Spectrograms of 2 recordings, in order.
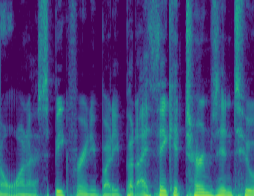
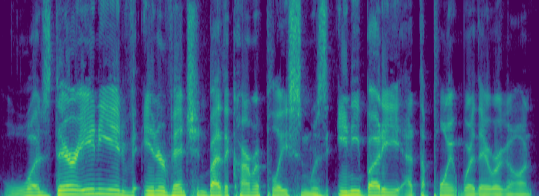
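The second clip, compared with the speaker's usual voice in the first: ordinary talk, nothing marked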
